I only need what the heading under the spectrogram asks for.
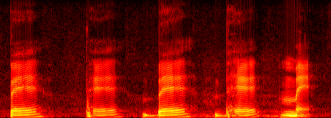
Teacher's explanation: इन वर्णों को ओष्ठ कहा जाता है। इनके उच्चारण में जिह्वा के सहयोग से दोनों ओष्ठ परस्पर मिल जाते हैं।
